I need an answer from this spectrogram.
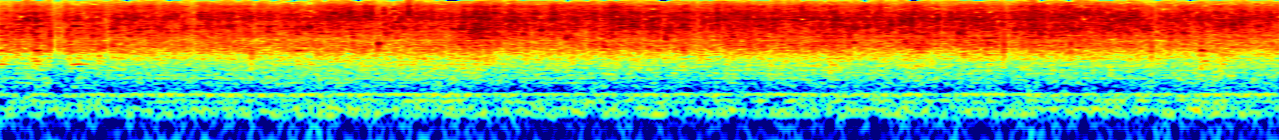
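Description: Tofu pieces shallow-frying in oil in a stainless steel pan: a steady, even sizzle.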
